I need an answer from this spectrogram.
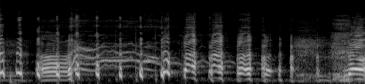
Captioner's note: laughing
